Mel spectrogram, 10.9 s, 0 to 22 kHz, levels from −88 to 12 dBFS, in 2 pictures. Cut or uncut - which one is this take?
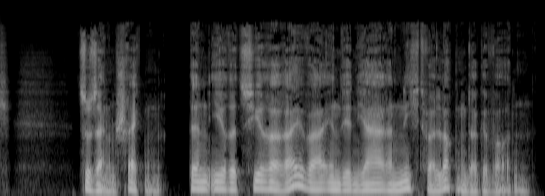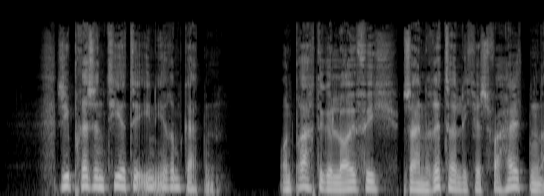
cut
